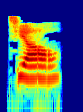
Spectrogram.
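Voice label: "焦", Mandarin Chinese; hsk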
